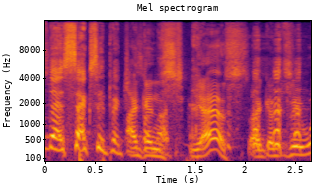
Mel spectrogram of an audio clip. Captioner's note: laughs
